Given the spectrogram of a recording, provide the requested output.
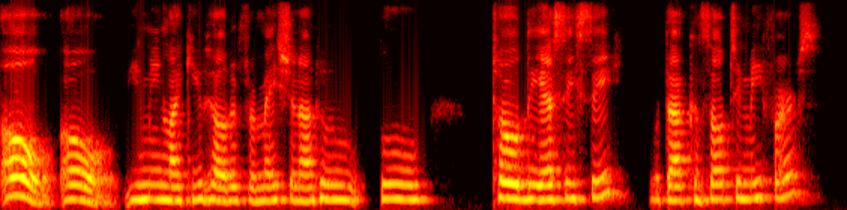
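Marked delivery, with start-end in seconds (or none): none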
